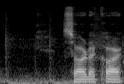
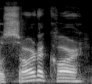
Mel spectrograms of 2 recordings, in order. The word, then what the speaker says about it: Sardaukar: Sardaukar. So Sardaukar, Callie, Sardaukar is renamed. Dang it. It is renamed, but it's phonetically very close to Sardaukar, and the song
